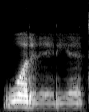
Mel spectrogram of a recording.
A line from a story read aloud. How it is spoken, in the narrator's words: he muttered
